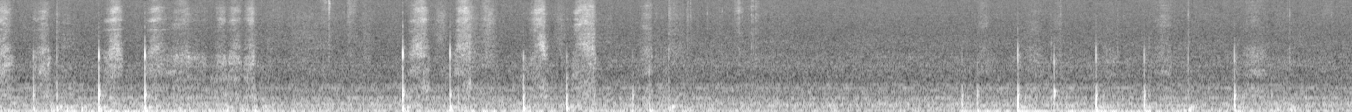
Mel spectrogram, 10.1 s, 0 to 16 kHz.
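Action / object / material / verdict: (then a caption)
tap / plastic stylus on glass tablet screen / glass / none. A plastic stylus taps and scratches small strokes across the glass screen of an iPad while drawing a hand. Sharp, dry ticks, about 13 distinct taps, cut through a steady low hum. Short, bright scratching bursts cluster in the early seconds.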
